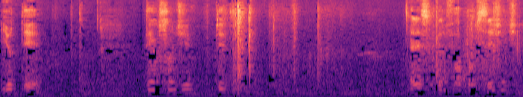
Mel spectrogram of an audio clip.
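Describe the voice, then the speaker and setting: A man giving a casual spoken lesson, spelling out letters one by one and repeating words slowly. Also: mid-range voice, wildly swooping pitch, very noisy. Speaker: language teacher.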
